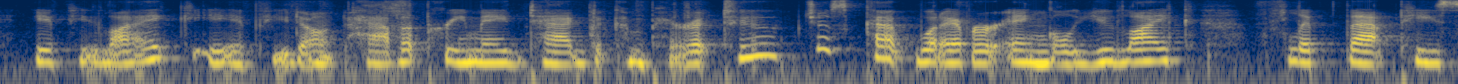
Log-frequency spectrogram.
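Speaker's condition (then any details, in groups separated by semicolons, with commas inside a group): No condition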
